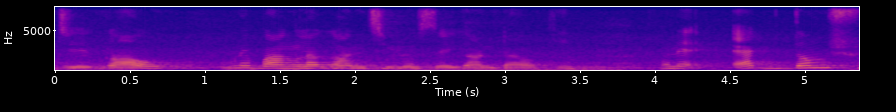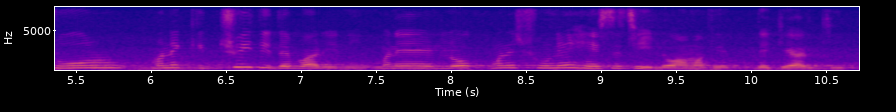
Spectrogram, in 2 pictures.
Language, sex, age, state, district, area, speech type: Bengali, female, 18-30, West Bengal, Kolkata, urban, spontaneous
